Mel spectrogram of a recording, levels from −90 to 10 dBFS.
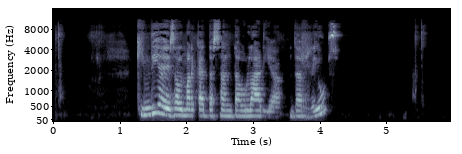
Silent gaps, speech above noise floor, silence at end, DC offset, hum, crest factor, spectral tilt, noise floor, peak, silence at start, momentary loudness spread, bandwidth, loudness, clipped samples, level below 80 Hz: none; 67 dB; 1.7 s; under 0.1%; none; 20 dB; -2.5 dB/octave; -88 dBFS; -4 dBFS; 0.1 s; 13 LU; 11.5 kHz; -21 LUFS; under 0.1%; -74 dBFS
